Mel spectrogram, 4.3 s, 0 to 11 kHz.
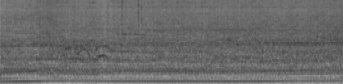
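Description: Off-road 4x4's engine revving up, then held at a steady high pitch from about half a second in as it pulls the vehicle up a steep muddy slope.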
